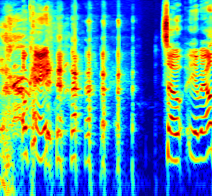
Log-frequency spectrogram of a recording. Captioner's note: laughs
